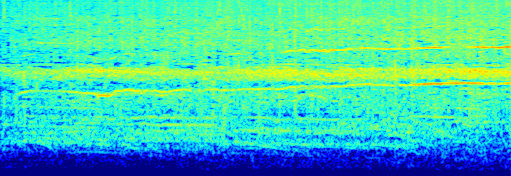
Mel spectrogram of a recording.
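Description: A political rally crowd applauds steadily for proud parents, a dense continuous wash of clapping heard from a distance with no voices on top.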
